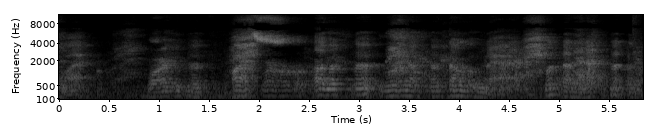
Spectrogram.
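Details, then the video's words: A hyacinth macaw at a parrot rescue talks, chattering in rapid, speech-like phrases with a short, shrill squawk midway, a near-continuous stream of mimicked talk. "Funny Hyacinth Macaw Talking like Crazy"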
